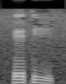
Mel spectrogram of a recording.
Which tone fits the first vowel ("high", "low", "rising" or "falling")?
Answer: high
